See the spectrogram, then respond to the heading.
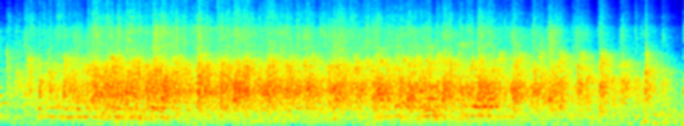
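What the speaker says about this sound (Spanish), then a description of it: "Damos un aplauso al Señor." A church congregation applauds loudly and continuously, dense clapping filling the whole stretch without pause.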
